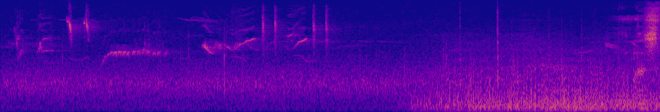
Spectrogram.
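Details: Eurasian blackcap (Sylvia atricapilla) singing while flitting about hidden high in a tree on a foggy morning near a lake with nesting swans and crows: quick, varied warbling whistled phrases fading after about three seconds under rising wind or handling noise, faint voice behind.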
